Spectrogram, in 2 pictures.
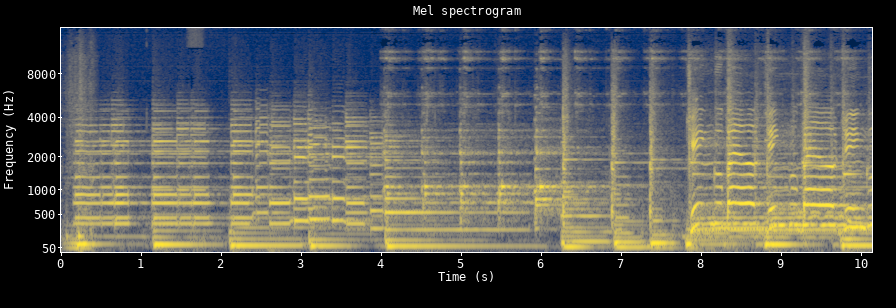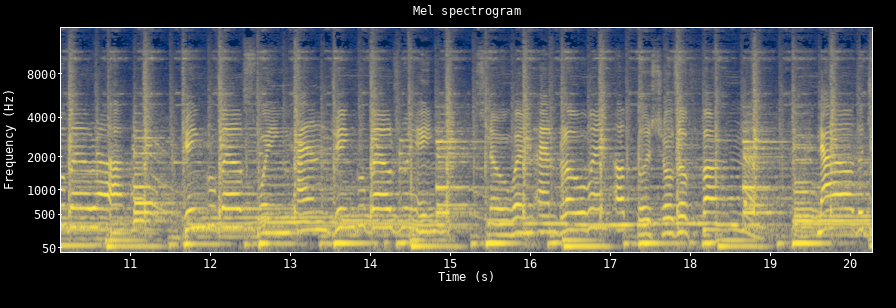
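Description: An upbeat rock and roll Christmas song plays loudly with a steady bouncing bass and bright jingling bells, continuous throughout with no talking over it.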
